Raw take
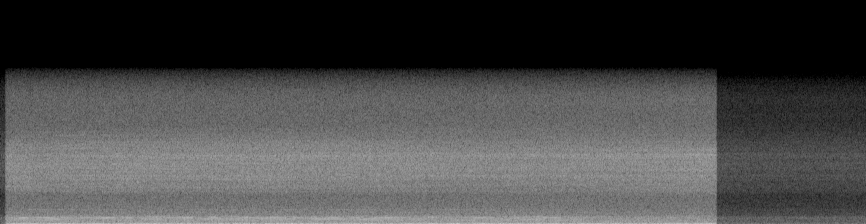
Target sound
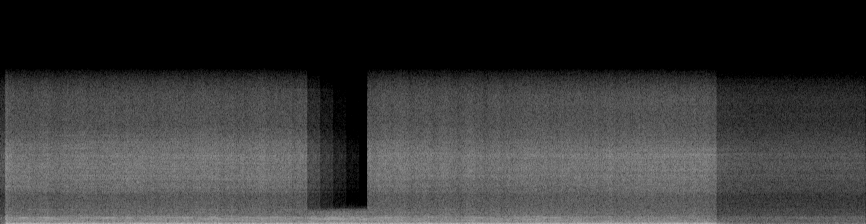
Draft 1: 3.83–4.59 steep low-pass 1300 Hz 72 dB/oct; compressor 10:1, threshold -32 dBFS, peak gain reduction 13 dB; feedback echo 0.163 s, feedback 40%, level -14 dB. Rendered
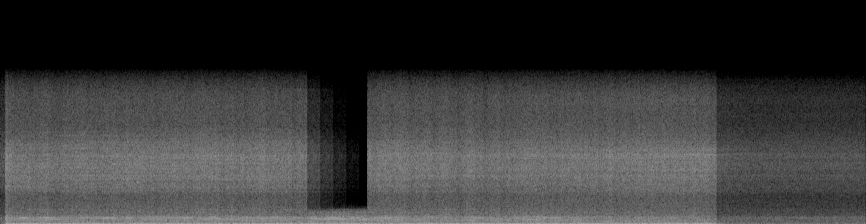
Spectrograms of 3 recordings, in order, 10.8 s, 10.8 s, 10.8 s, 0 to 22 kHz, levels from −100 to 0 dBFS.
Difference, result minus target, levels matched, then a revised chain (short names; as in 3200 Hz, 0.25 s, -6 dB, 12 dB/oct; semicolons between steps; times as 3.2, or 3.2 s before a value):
125 Hz band -4.5 dB
3.83–4.59 steep low-pass 1300 Hz 72 dB/oct; compressor 10:1, threshold -32 dBFS, peak gain reduction 13 dB; dynamic EQ 100 Hz, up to +8 dB, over -54 dBFS, Q 0.75; feedback echo 0.163 s, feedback 40%, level -14 dB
